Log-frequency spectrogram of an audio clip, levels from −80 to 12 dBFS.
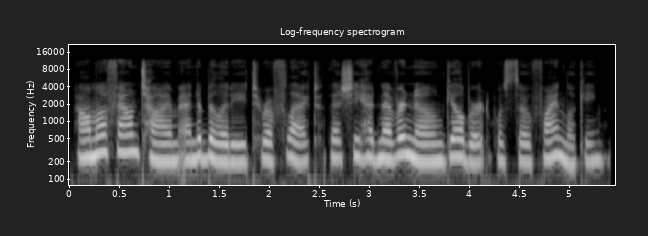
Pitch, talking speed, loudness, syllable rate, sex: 225 Hz, 185 wpm, -17 LUFS, 4.9 syllables/s, female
